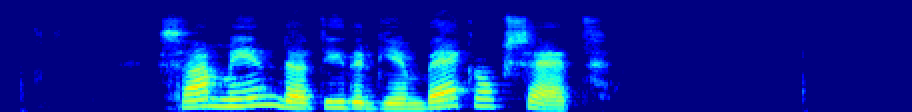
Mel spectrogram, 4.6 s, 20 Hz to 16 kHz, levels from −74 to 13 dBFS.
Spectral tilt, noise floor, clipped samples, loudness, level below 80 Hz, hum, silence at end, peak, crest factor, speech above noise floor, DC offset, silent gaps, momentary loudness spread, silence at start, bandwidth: -5 dB/octave; -78 dBFS; under 0.1%; -24 LUFS; -80 dBFS; none; 1.55 s; -6 dBFS; 20 dB; 55 dB; under 0.1%; none; 5 LU; 0.8 s; 11 kHz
